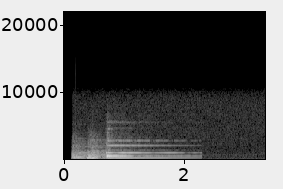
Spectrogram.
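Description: An electronic chime rings out.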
